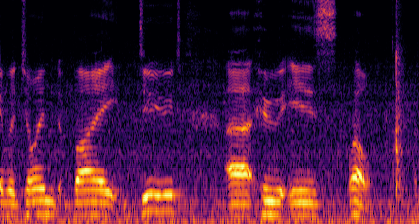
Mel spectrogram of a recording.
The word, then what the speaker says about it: Duude: it pronounced it's like dude or dude yeah just it's just the same as the normal one with one year well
